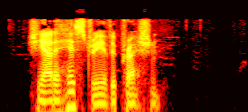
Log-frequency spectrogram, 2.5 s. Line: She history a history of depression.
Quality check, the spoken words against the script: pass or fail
fail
